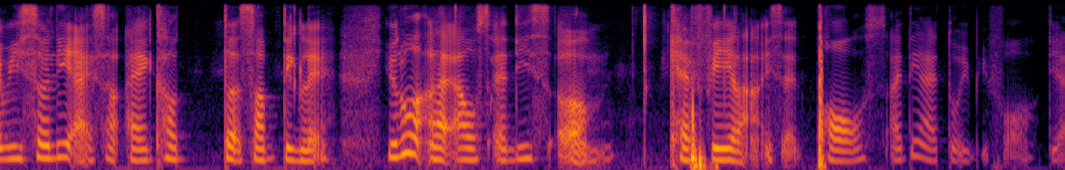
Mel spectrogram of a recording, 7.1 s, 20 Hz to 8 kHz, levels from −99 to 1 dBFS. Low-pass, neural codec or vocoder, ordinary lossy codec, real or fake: 7.2 kHz; vocoder, 44.1 kHz, 128 mel bands every 512 samples, BigVGAN v2; none; fake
